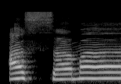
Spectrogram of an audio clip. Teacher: নাবর মানে হামজার একটু জোরে বলবো, সাউন্ডটা বাড়ায় দিব। নাবর মানে প্রেস করব না।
